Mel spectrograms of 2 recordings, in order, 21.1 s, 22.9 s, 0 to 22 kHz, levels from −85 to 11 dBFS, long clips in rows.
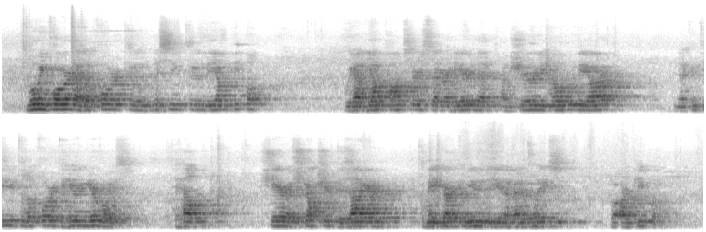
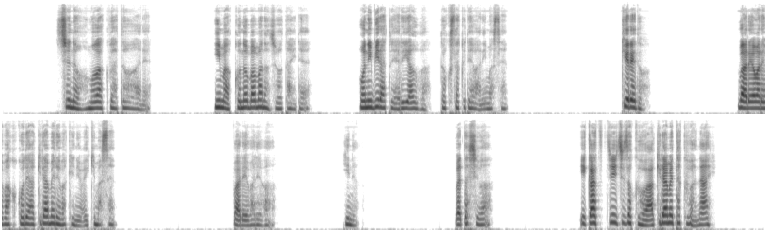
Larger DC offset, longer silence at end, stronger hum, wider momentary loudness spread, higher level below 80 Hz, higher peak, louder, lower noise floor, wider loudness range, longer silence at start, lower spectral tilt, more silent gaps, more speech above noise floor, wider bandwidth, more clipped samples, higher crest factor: neither; second, 0.35 s vs 0.8 s; neither; about the same, 18 LU vs 16 LU; second, -80 dBFS vs -50 dBFS; about the same, -2 dBFS vs 0 dBFS; about the same, -21 LUFS vs -20 LUFS; second, -49 dBFS vs -73 dBFS; second, 5 LU vs 10 LU; second, 0.3 s vs 0.85 s; first, -7.5 dB/octave vs -3 dB/octave; neither; second, 29 dB vs 52 dB; second, 12.5 kHz vs over 20 kHz; neither; about the same, 20 dB vs 24 dB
